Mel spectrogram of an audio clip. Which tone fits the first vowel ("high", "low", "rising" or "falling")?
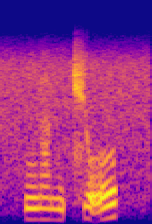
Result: low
